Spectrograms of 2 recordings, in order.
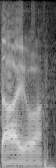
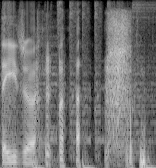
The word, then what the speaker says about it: Dajor: My name is pronounced Dayo with 10 A's and not Danger.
